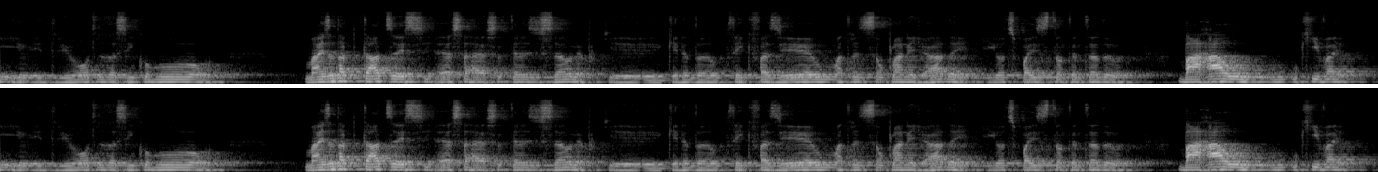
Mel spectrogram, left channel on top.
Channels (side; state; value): both; identical; correlation 1.00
